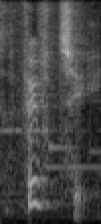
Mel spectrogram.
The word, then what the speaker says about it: fifty: For example, the key here is the stress 50, 15.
